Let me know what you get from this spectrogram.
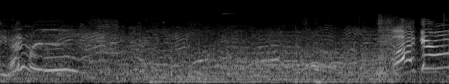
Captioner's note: children murmuring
